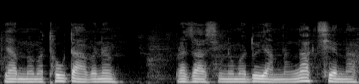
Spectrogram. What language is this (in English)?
Manipuri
